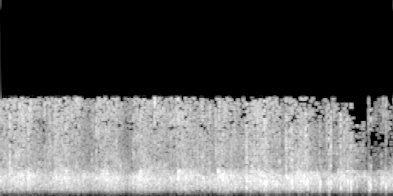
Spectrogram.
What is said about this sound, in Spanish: Muchas gracias. Un aplauso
